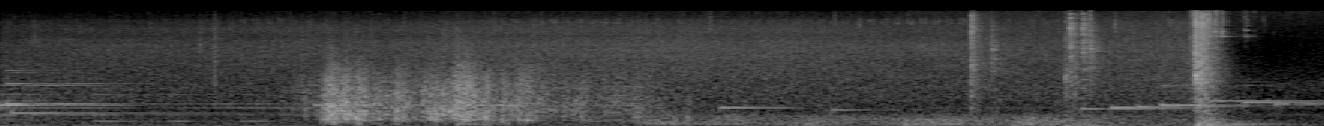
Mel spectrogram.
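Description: A steady rain shower hisses throughout, swelling into a louder, rumbling burst early on, with a few sharp knocks and faint tonal hums over the wash of falling water. No one speaks.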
